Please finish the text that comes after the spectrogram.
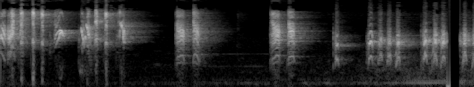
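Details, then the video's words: Long-tailed shrike singing 'isian tembakan' fill, used to train other birds: harsh chattering phrases with pauses of about half a second, closing with short buzzy notes repeated at a steady pace. "Masteran Cendet GACOR Isian Tembakan Mewah Terbaik Terampuh"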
